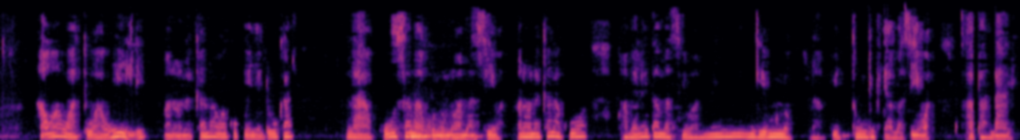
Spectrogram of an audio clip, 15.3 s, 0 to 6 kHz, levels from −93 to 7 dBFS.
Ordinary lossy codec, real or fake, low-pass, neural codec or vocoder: AAC, 24 kbps; real; 5.4 kHz; none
